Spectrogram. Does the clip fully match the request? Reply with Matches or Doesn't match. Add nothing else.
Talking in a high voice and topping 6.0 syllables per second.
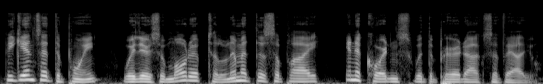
Doesn't match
